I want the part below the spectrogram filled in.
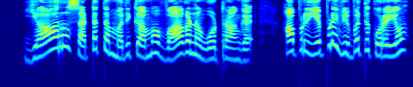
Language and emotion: Tamil, angry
